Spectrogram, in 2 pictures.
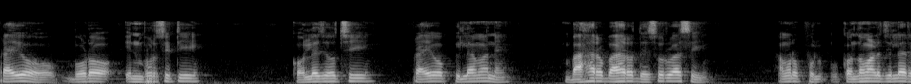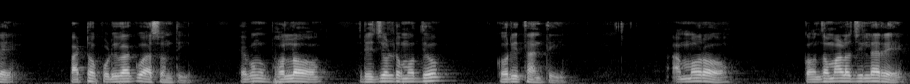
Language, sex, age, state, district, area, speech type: Odia, male, 30-45, Odisha, Kandhamal, rural, spontaneous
